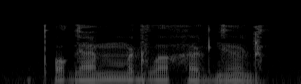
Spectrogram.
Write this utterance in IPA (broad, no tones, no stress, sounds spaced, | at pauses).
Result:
pʼ ɔ ɡ æ mː ʌ ɖ w ʌ h ɜ ɖ ɡʲ ə̃ ɖ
